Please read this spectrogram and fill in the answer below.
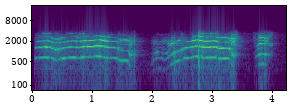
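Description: A dog giving three drawn-out, howling whines: a long one, then one that rises in pitch, then a short one near the end. The dog is asking for a ball.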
